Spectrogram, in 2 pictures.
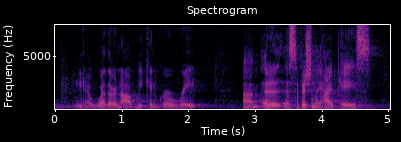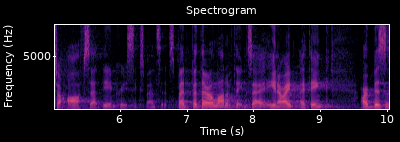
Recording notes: One of the most popular sessions held each year at the HUNTER Conference, Wall Street Talks.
